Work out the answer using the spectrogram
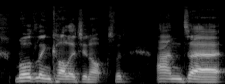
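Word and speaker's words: Magdalen: Yeah, he went to Mlin College, which looks like Madlin College, but it's pronounced Mlin. We're complaining about Hungarian pronunciations. Mlin College in Oxford.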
